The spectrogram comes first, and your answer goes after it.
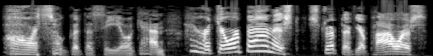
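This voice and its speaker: A man voicing an excitable, chatty male demon servant who speaks eagerly with a lively, swinging delivery. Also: a little high, moderate pace, no room sound, voice pushed up, full character voice. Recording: dull, dry lo-fi audiobook sound.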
